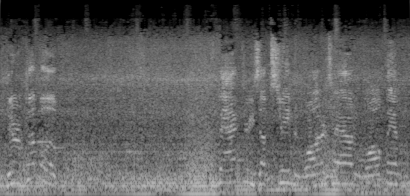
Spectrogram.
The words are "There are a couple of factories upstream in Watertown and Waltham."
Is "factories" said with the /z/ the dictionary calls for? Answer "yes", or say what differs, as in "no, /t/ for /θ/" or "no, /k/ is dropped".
yes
